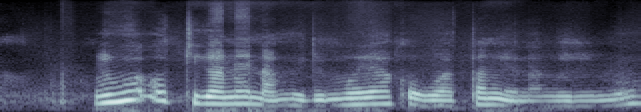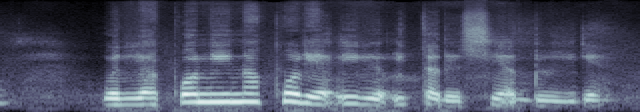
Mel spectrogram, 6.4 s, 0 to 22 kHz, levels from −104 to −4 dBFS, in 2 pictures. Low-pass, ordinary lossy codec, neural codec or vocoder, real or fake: none; none; codec, 44.1 kHz, 2.6 kbps, DAC; fake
